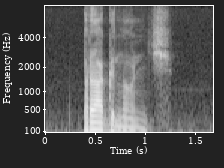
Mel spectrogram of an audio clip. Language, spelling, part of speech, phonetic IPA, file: Polish, pragnąć, verb, [ˈpraɡnɔ̃ɲt͡ɕ], Pl-pragnąć.ogg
